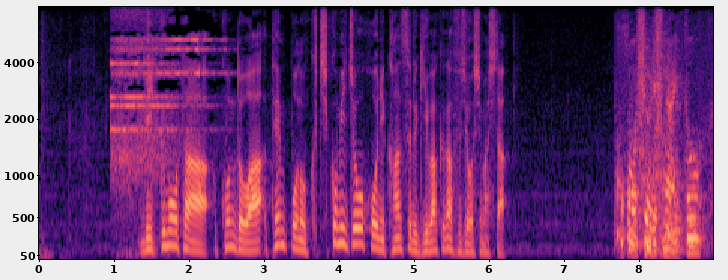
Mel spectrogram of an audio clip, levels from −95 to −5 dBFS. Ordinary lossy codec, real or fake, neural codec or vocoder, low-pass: none; real; none; none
